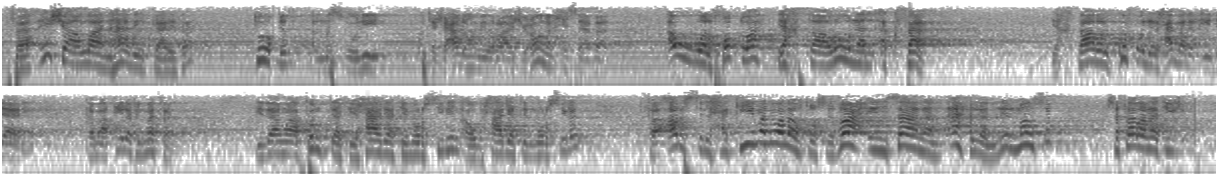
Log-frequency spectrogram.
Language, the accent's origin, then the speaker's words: Arabic; Mecca, Makkah Province, Saudi Arabia; مكة عندنا في مكة نفس الشيء، تأتي السيول ونحن نغرق في شبر ماء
